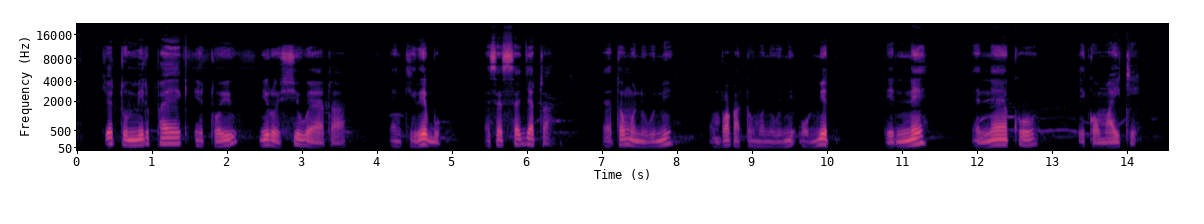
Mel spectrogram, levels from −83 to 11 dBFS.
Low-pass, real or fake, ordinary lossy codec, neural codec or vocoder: none; real; none; none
